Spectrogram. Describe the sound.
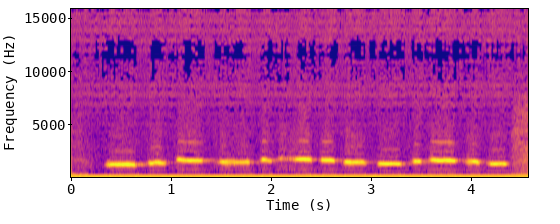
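A person whistles a short, wavering melody imitating a middle-schooler's daily clarinet practice, the notes rising and falling steadily for several seconds, fairly loud with no talking.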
